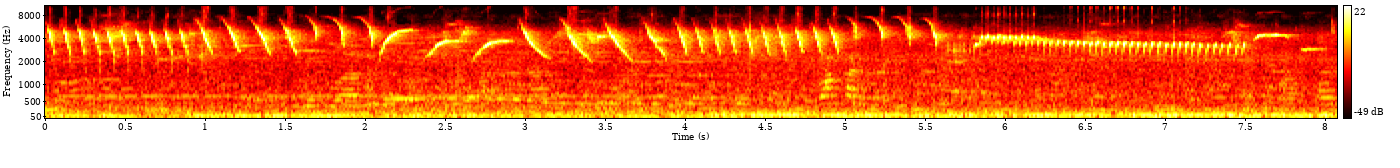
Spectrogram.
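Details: Yorkshire canary in a long-duration song with rich fill: rapid downward-sweeping whistled notes, then a sustained rolling trill held for nearly two seconds, over a low background hum.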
